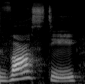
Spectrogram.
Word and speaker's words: Vasthy: My name is Vasthy, rhymes with a certain snowman, Frosty. That is correct.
